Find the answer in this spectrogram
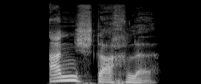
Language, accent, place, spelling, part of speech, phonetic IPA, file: German, Germany, Berlin, anstachle, verb, [ˈanˌʃtaxlə], De-anstachle.ogg
- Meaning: inflection of anstacheln: 1. first-person singular dependent present 2. first/third-person singular dependent subjunctive I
